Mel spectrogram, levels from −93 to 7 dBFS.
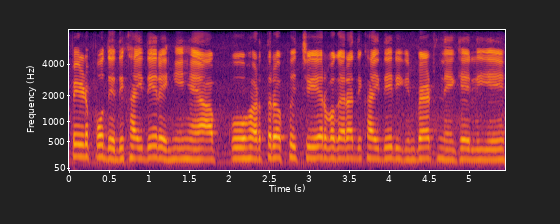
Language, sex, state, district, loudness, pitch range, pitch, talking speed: Hindi, female, Haryana, Jhajjar, -13 LUFS, 180-195 Hz, 190 Hz, 210 wpm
